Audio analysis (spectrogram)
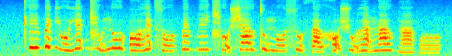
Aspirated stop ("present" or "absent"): present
